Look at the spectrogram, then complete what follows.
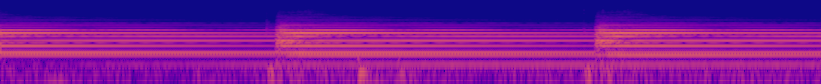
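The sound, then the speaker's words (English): A large bell is struck twice, about a second and a half apart. Each strike rings out loud and clear, and its deep, resonant tone sustains and hums between the strikes. The bell is rung to celebrate a Phillies baseball series win in South Florida. “So let's ring the bell for a series win in South Florida.”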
